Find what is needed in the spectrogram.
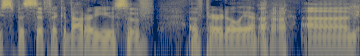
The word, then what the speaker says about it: pareidolia: Thank you, Wendy, for correcting my pronunciation. Pareidolia is, I guess, how you're supposed to say it.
